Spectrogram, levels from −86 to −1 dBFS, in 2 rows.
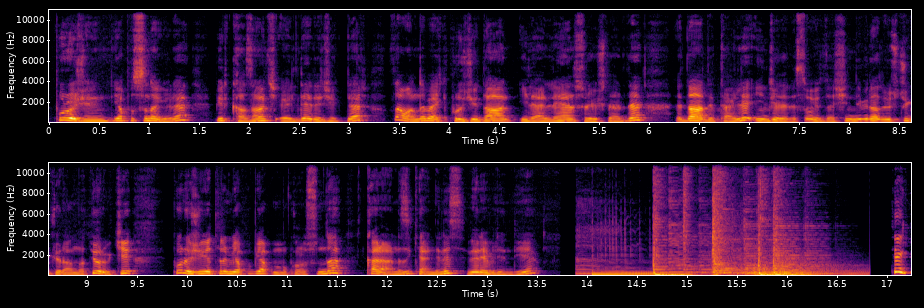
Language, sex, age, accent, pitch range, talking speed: Turkish, male, 40-59, native, 170-240 Hz, 120 wpm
